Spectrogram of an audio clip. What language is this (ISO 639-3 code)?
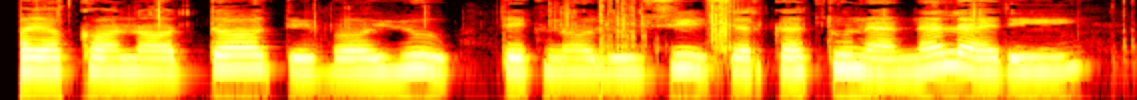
pus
